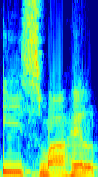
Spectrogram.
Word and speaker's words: Ismail: Ismail, ini cara bacanya Ismail Pak Edi. Huruf S itu seperti huruf F.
